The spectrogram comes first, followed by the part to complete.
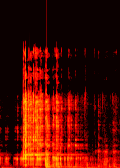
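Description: Vintage tin Halloween noisemaker handled and shaken: a quick run of metallic clicking and clinking about half a second in, ending in one sharp click near the one-second mark.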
